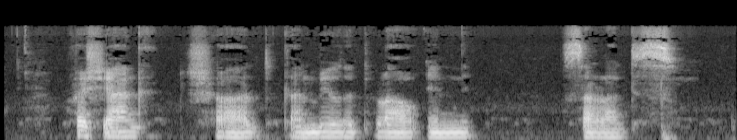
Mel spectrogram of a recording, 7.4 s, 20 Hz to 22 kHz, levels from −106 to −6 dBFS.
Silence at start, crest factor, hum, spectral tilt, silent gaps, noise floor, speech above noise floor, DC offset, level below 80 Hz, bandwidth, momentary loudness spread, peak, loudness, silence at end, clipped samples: 0.75 s; 20 dB; none; -4 dB/octave; none; -61 dBFS; 39 dB; under 0.1%; -36 dBFS; 11.5 kHz; 13 LU; -4 dBFS; -21 LUFS; 0.6 s; under 0.1%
